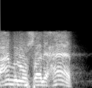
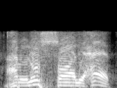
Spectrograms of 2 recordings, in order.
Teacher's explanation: امنوا وعملوا، عملوا فيها مد طبيعي، لكن عملوا الصالحات تحذف الواو، يحذف المد بتاع اللام، عملوا الصالحات، ولا اقول عملوا صالحات هذا خطا، عملوا الصالحات. فشدد الصاد، لان بعدم تشديد الصاد يبقى اسقطت الالف واللام · Shown in: second take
